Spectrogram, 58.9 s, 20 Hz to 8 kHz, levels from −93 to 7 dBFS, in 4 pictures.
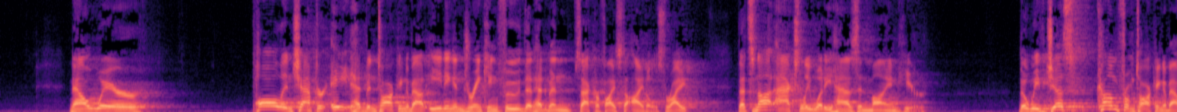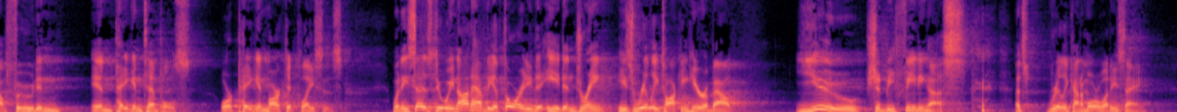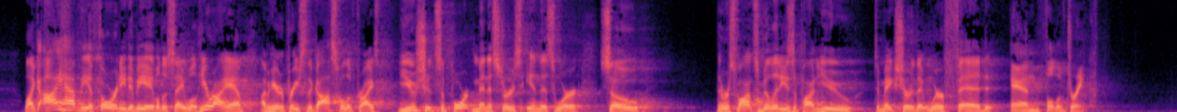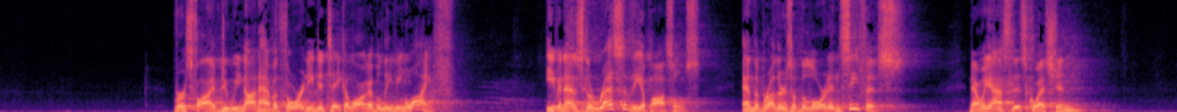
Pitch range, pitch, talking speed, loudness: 125-175 Hz, 150 Hz, 155 wpm, -16 LUFS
